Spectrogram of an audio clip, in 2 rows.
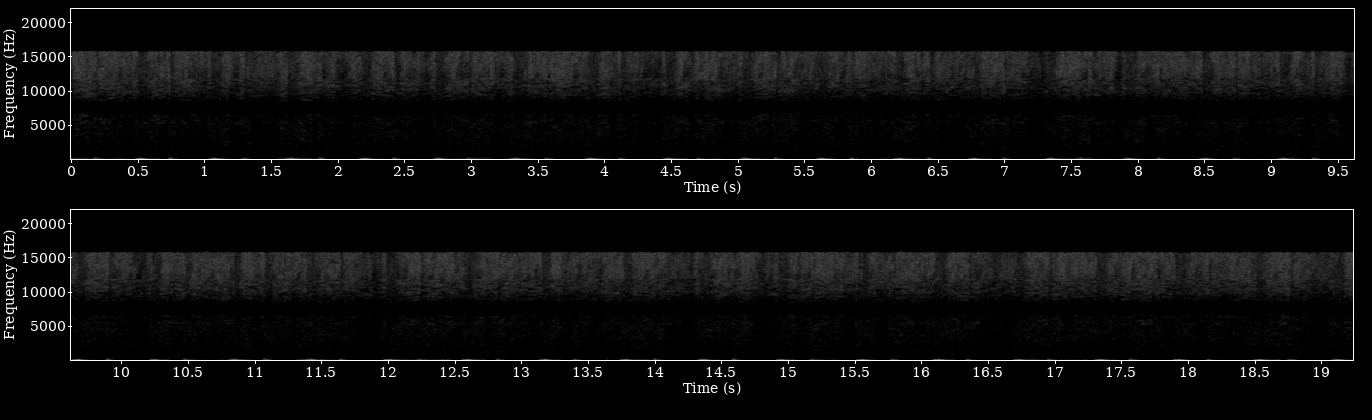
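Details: Recorder's own adult heartbeat: strong, regular low pounding thumps at about 100 beats per minute; pounding heartbeat.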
